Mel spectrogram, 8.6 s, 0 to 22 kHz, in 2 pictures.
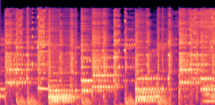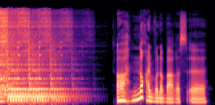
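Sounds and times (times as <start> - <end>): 
bright electronic podcast intro jingle with chiming synth tones: 0.4 - 6.2
speech: 7.0 - 8.5.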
